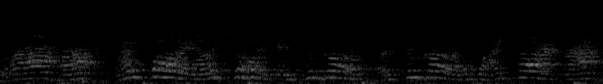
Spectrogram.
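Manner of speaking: high, soft squawky parrot. Acted. Parrot giving away the sawing trick, soft high squawk. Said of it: "The parrot goes".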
